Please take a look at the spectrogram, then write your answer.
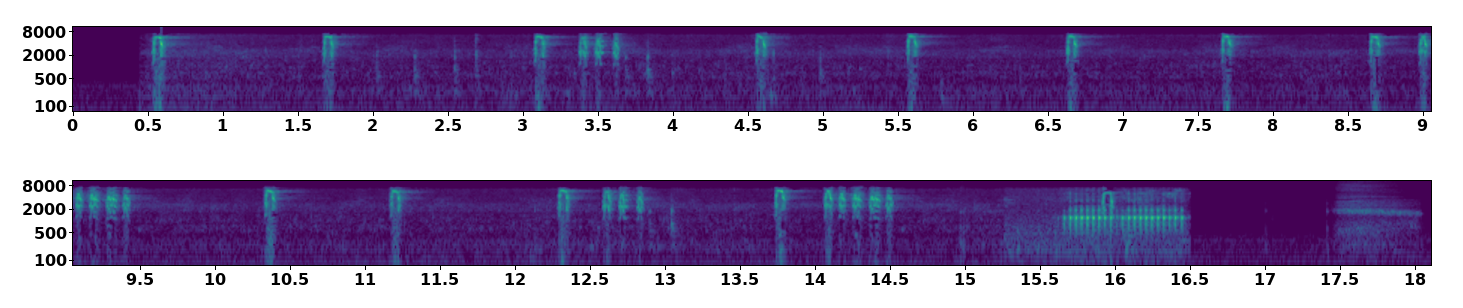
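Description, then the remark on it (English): Sharp, loud hairy woodpecker calls repeat at a slow, steady pace about once a second, some doubled, ending with a brief rattling burst and one last call. No one speaks. “let's take a listen to what each of these birds sound like. We can start with the hairy woodpecker.”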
